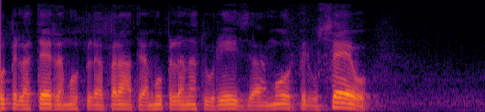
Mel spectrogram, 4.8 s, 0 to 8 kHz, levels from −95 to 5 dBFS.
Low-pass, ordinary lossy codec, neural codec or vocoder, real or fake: 7.2 kHz; AAC, 32 kbps; none; real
